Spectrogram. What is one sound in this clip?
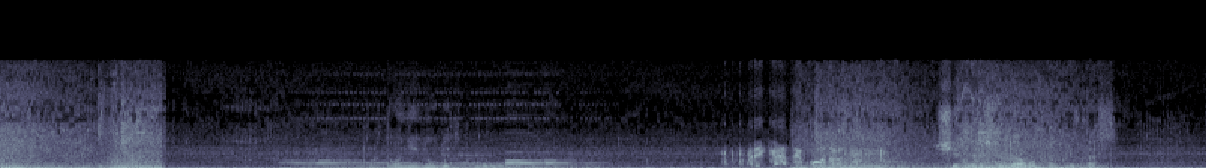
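Gunfire and explosions rattle and boom in a battle.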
